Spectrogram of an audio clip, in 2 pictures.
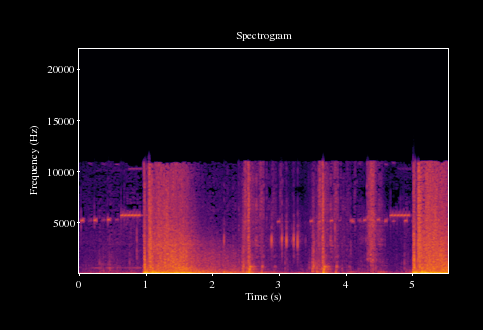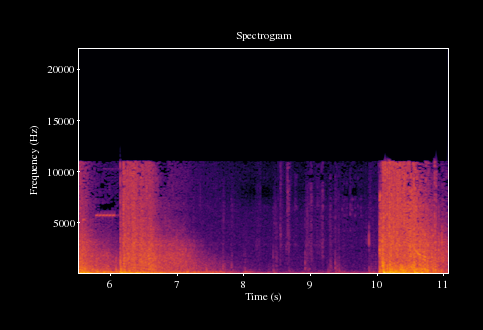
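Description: Loud gunshots blast in bursts, close by.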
